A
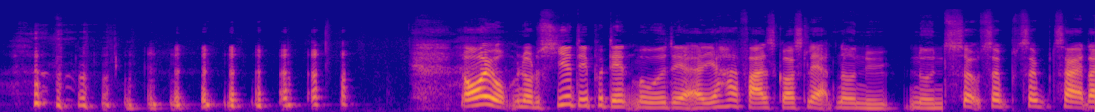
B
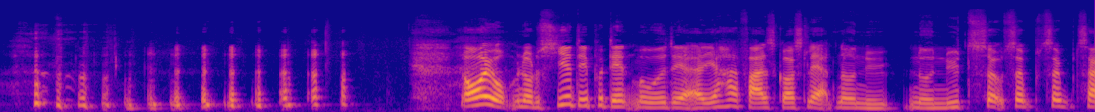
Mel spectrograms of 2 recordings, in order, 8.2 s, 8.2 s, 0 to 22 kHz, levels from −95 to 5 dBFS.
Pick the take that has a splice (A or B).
A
